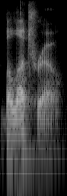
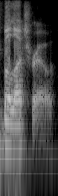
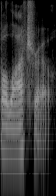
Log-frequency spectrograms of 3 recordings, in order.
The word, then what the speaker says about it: Balatro: I actually learned this week that it's pronounced Belutro. So I hope this answers it. It is Belutro. Not Balatro.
